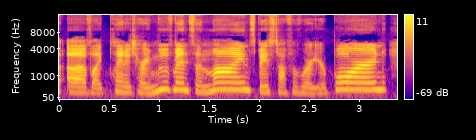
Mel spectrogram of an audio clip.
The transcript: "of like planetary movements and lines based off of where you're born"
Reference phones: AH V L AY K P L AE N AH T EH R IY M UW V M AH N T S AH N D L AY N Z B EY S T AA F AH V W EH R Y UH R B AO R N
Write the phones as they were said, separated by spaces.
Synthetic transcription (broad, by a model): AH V L AY K P L AE N AH T EH R IY M UW V M AH N T S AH N L AY N Z B EY S T AA F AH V W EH R Y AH R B AO R N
